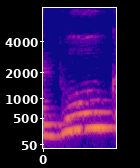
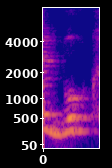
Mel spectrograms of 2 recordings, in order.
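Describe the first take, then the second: First: बूक with a stretched oo; long vowel. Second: बुक with a quick short oo; short vowel. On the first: Teacher showing what not to say, long oo in बूक. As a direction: draw out the oo in बूक. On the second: Teacher correcting students' reading, short oo in बुक. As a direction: keep the oo in बुक brief. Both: Shown as a demonstration. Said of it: "बूक नहीं है".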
